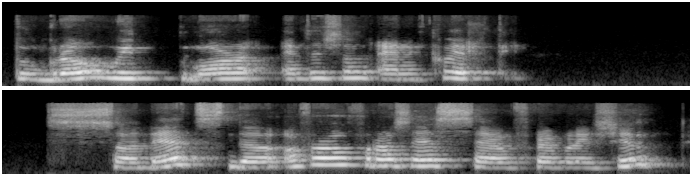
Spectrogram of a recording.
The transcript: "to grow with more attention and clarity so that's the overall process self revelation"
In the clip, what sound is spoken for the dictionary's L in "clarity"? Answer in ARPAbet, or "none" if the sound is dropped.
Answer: L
